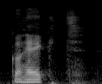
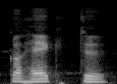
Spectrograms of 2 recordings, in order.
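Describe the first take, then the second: First: The final t is pure, without vowel. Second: A vowel sound follows the final t. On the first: The speaker calls it right. "mas sim" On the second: The speaker calls it wrong. "porque eu não falo"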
